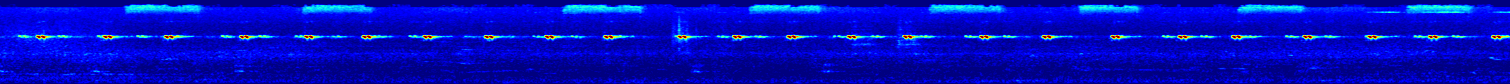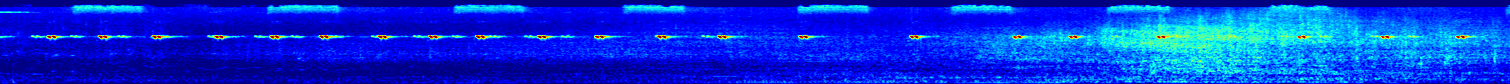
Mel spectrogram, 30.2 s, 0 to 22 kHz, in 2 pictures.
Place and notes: This take was made from inside the house, through the window. Crickets, voices, cars and a violin heard from about 40 meters.
Rocha, Uruguay, 16 January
